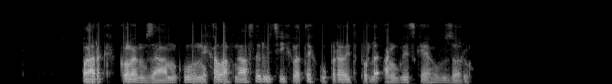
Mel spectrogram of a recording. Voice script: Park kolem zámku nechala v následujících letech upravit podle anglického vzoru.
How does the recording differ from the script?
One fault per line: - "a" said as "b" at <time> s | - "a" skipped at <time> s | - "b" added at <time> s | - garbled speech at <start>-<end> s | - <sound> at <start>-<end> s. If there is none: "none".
- "v" skipped at 2.3 s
